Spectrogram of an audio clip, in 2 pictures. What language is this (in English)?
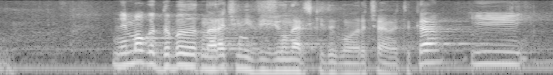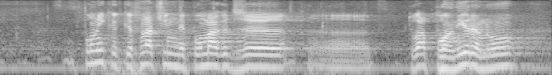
Bulgarian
